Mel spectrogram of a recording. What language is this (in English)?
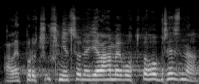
Czech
